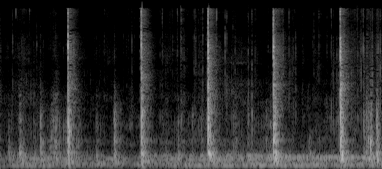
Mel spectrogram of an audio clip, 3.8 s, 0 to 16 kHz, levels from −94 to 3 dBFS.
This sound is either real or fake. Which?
real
